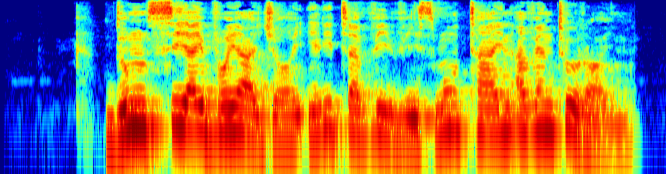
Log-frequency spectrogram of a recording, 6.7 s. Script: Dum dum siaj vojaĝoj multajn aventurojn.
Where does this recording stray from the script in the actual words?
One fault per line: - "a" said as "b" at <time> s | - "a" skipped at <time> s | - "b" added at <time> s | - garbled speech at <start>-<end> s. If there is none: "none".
- "dum" skipped at 1.3 s
- "ili travivis" added at 3.2 s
